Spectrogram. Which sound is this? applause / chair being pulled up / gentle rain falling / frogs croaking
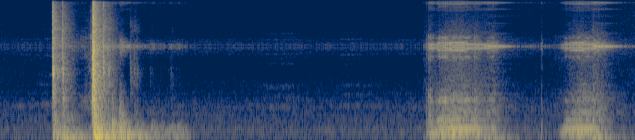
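chair being pulled up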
